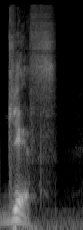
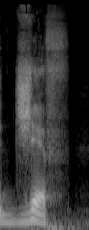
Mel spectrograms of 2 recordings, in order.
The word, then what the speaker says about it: GIF: pronounce it just like gif it's not a jiff jiff is peanut butter and it's a gif and yes I know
